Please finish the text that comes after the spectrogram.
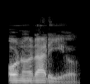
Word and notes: honorario: espagnol

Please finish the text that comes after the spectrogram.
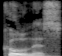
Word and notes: coolness: anglais

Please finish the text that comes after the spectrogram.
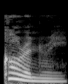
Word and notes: coronary: anglais

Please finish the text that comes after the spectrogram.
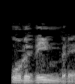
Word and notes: urdimbre: espagnol

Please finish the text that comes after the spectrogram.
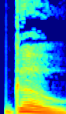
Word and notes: go: anglais

